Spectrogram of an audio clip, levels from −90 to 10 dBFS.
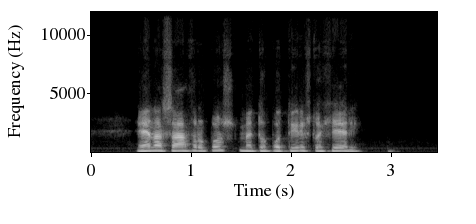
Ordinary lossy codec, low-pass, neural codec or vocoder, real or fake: Opus, 16 kbps; 10.8 kHz; none; real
